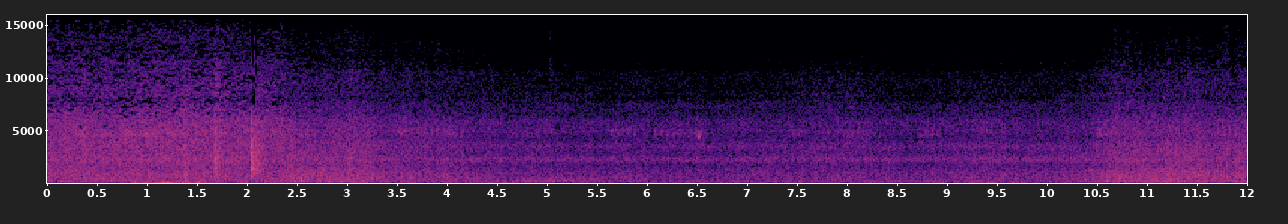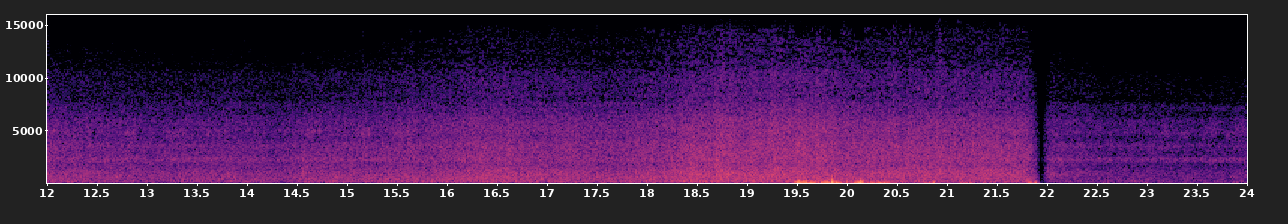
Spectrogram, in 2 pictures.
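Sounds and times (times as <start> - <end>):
wind rushing: 0.8 - 2.0, 15.3 - 22.0.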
